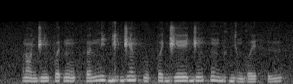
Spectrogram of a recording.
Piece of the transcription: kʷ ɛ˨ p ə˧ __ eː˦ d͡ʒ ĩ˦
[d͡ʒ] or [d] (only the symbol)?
d͡ʒ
